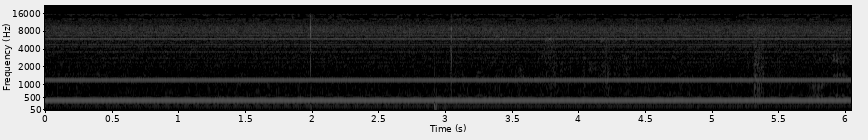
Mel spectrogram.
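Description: Near silence: a faint steady hum made of two pure tones, one low and one higher, over faint hiss.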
